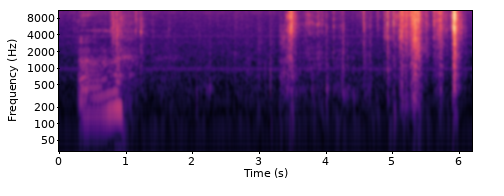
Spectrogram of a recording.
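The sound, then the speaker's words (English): Packing tape is torn open on the side of a taped black box: bursts of crisp ripping and crinkling, with a short vocal sound at the start and a busier stretch of tearing near the end. “now this is a black box. Let me open the side of that. It's taped.”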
